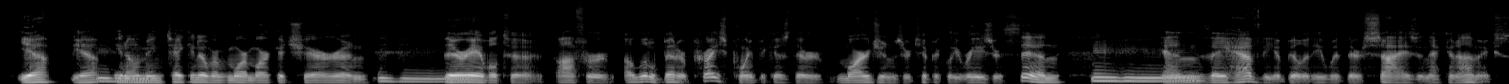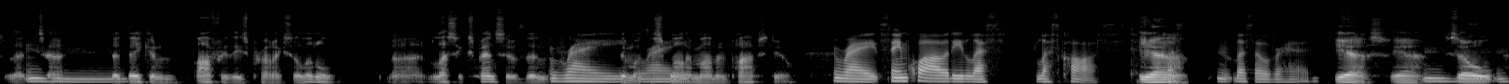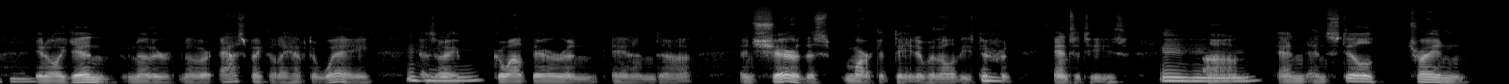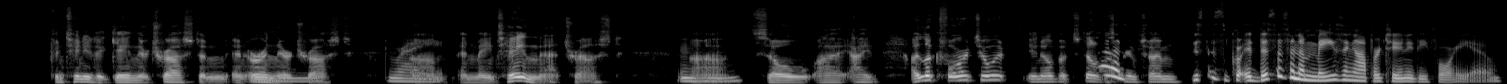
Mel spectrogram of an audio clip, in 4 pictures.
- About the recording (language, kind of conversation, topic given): English, advice, How can I get a promotion?
- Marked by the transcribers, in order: drawn out: "Mhm"; drawn out: "Mhm"; tapping; other background noise; stressed: "maintain"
